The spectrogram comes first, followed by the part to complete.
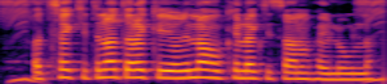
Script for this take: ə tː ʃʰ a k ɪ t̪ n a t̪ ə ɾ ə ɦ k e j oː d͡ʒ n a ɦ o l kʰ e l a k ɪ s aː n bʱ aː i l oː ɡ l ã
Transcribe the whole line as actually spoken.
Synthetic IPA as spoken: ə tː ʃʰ a k ɪ t̪ n a t̪ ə ɾ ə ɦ k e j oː d͡ʒ n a ɦ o kʰ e l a k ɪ s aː n bʱ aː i l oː ɡ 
